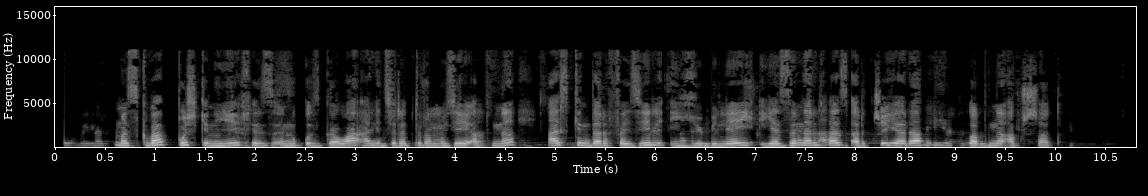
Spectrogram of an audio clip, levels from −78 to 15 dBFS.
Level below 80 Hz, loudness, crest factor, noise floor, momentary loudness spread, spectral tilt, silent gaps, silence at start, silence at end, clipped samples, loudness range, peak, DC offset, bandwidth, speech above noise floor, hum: -76 dBFS; -19 LUFS; 18 dB; -68 dBFS; 8 LU; -4 dB/octave; none; 0.1 s; 0.85 s; under 0.1%; 2 LU; 0 dBFS; under 0.1%; 11.5 kHz; 49 dB; none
